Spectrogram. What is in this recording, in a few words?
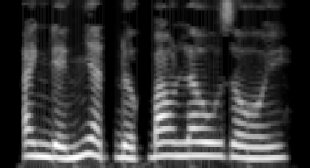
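Vietnamese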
